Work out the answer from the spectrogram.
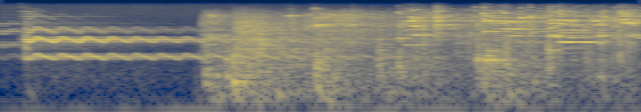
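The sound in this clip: Window glass shatters in one loud crash about a second in, followed by scattered tinkling fragments. Before the crash, a wavering, warbling whistle tone plays alone.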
